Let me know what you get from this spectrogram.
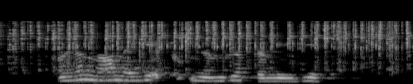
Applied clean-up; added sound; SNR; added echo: classical method WPE with log-MMSE.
